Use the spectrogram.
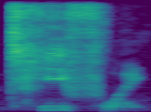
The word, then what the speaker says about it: tiefling: I go tief. I'm of the I as an E in German, tiefling. And that's what the Germans would pronounce it. It's not tiefling.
